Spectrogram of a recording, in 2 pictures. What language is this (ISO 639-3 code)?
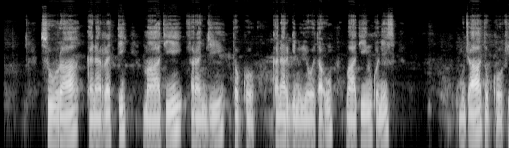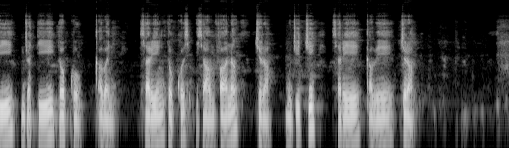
orm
